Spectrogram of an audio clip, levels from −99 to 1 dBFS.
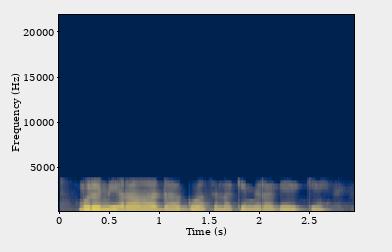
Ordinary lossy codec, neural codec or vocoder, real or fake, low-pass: none; autoencoder, 48 kHz, 32 numbers a frame, DAC-VAE, trained on Japanese speech; fake; 3.6 kHz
